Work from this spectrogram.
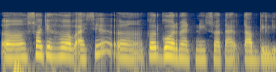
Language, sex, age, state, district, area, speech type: Kashmiri, female, 60+, Jammu and Kashmir, Srinagar, urban, spontaneous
